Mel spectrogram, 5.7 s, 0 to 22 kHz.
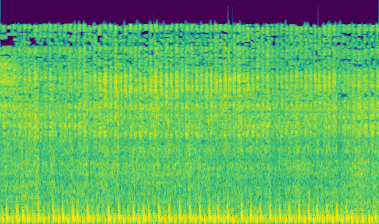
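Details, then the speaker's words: Honda Supra X125R after cylinder boring and head repaint, air filter box missing, possible intake air leak: at idle, quick uneven ticking over exhaust thump; carburetor sound resembles loose valves — valve noise suspected, not confirmed. "Nyalakan. Gagal. Suara karbunya seperti klep moros."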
